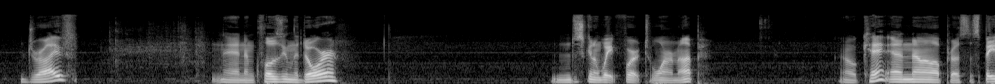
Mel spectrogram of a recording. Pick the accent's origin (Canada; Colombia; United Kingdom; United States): Canada; Mortlach, Saskatchewan; I'm from Mortlach, Saskatchewan in Canada.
